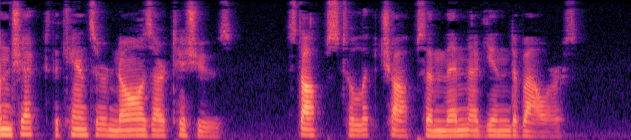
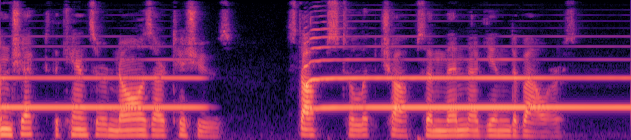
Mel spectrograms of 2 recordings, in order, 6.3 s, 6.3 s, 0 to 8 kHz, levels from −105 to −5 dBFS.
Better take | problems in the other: first | background sound (Wind instrument, woodwind instrument); 2 dB above the speech

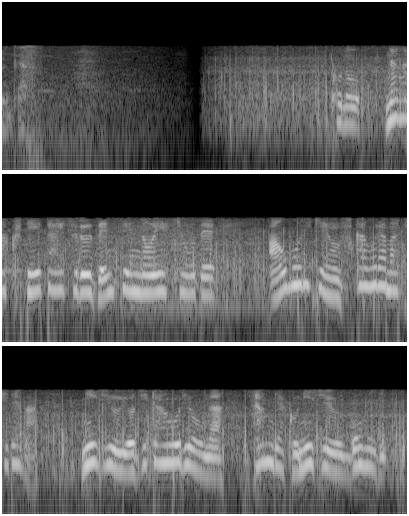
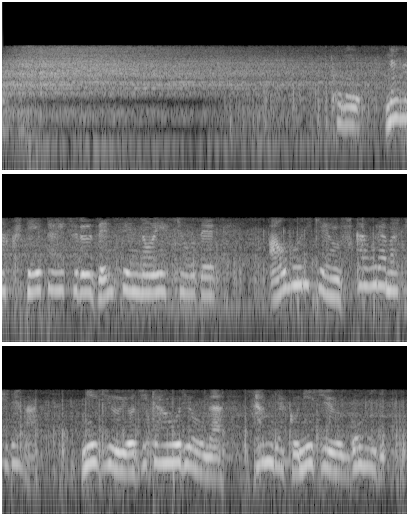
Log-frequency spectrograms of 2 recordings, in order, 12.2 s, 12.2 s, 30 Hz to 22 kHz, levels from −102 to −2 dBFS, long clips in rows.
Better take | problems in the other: first | background sound (Gong); 11 dB below the speech // room echo; dies away in 2.9 s

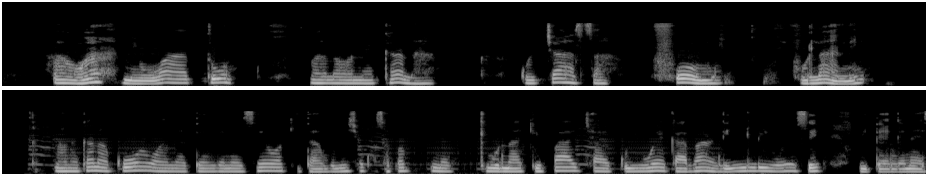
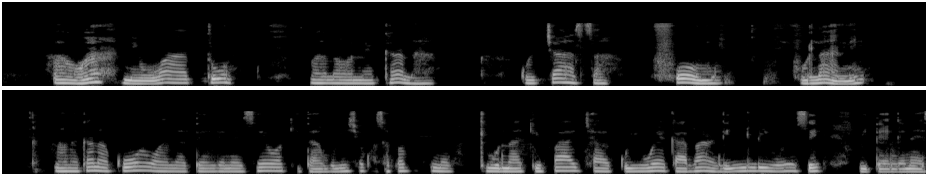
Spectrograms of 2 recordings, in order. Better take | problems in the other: second | noise reduction (neural separator model SepFormer DNS4)

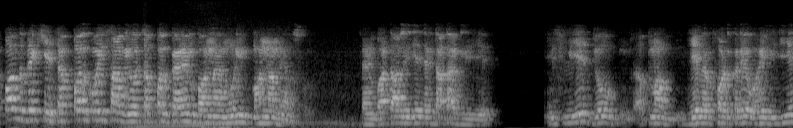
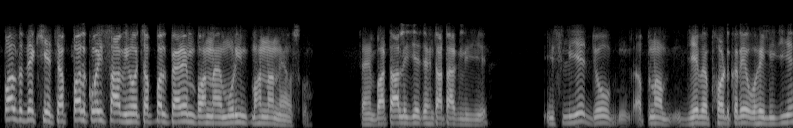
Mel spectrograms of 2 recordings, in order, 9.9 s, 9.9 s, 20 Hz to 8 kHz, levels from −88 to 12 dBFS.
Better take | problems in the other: second | background sound (Vehicle); 19 dB below the speech // room echo; dies away in 0.3 s

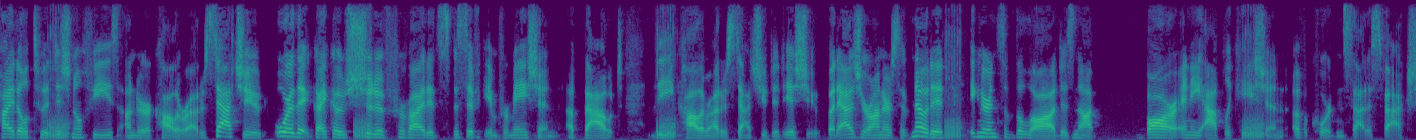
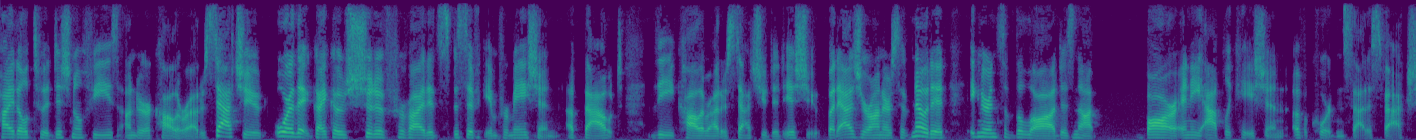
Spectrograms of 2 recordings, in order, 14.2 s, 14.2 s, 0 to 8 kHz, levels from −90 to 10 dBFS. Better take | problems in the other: second | background sound (Tools); 20 dB below the speech

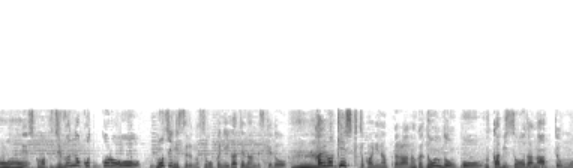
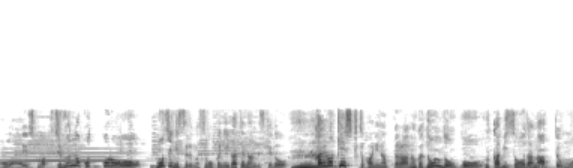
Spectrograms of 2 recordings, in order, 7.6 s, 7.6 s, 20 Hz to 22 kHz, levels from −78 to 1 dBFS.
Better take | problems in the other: first | noise reduction (classical method log-MMSE)

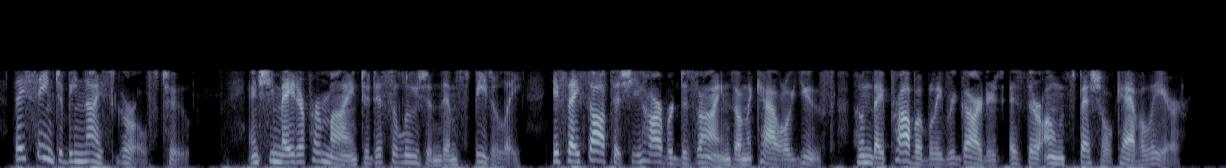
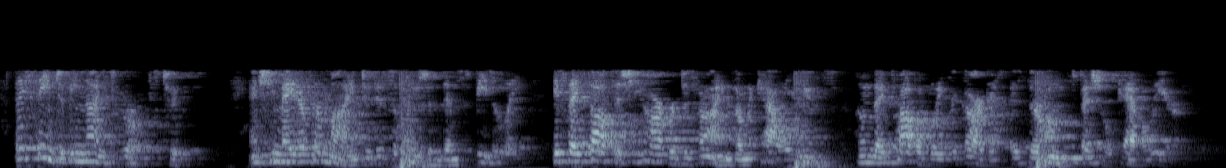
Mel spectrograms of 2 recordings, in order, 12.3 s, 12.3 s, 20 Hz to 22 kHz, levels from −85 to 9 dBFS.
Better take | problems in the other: first | noise reduction (classical method WPE with log-MMSE)

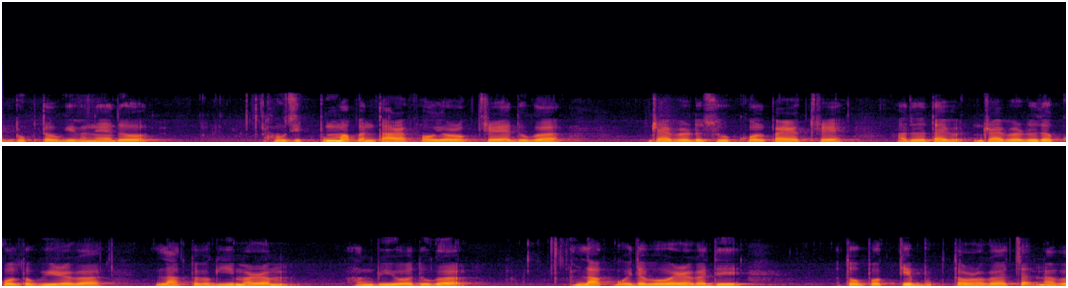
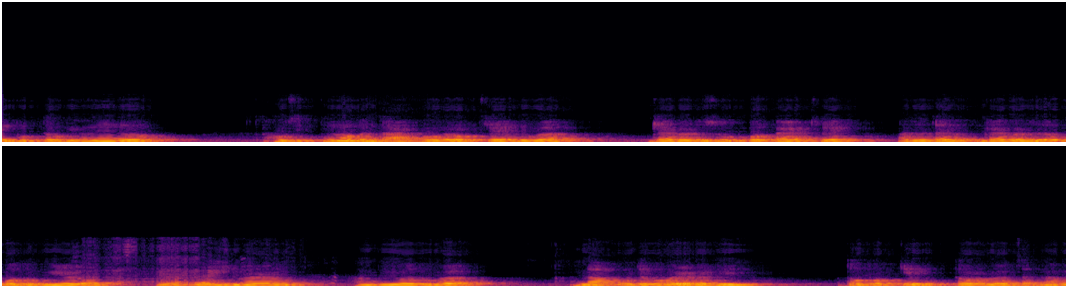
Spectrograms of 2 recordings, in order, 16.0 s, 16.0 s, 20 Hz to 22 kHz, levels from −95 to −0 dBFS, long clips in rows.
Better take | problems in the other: first | noise reduction (neural separator model SepFormer DNS4)

